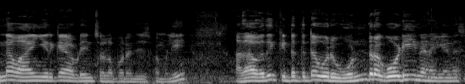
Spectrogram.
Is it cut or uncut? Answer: uncut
